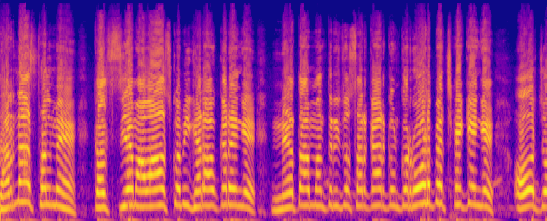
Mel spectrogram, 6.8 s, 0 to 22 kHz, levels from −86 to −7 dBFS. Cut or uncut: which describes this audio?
uncut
